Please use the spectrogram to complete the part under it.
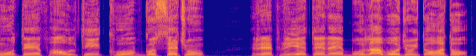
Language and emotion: Gujarati, angry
